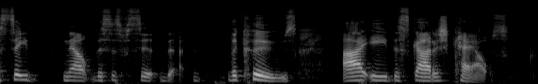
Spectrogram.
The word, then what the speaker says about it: coo: The border collies and sheep herding, they'll want to see, now this is the coos, i.e. the Scottish cows. They're pronounced coo, K-O-O.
